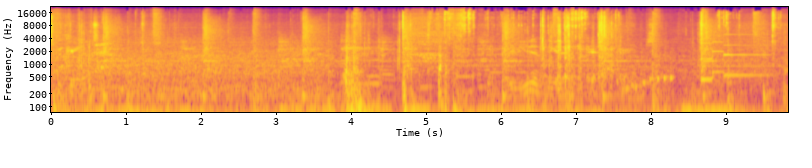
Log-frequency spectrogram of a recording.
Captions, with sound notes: Krispy Kreme's. (car door shuts) (keys jingle)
